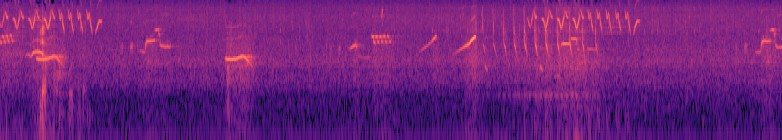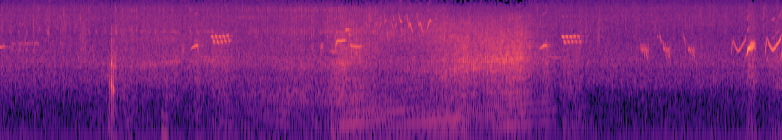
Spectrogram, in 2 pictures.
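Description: Birds chirping and whistling, with short whistled glides and a couple of fast trills. A rushing noise swells and fades about three-quarters of the way through.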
